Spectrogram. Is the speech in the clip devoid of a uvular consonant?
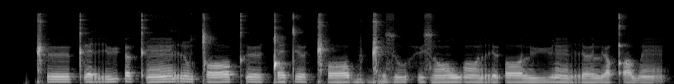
no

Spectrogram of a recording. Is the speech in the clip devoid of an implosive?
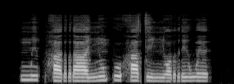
yes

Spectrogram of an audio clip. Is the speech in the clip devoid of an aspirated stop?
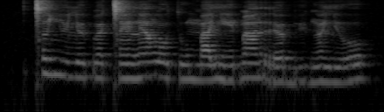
yes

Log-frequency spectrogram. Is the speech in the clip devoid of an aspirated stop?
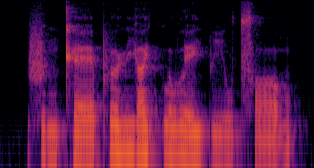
no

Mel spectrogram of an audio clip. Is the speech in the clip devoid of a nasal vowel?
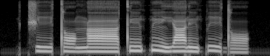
no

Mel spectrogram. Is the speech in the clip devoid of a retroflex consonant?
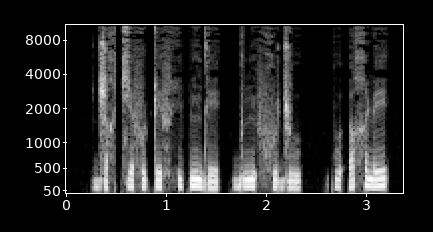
no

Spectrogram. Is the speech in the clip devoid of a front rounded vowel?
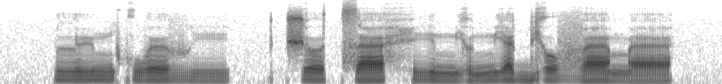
no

